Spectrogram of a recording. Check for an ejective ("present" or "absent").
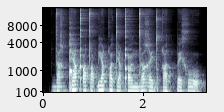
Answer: present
